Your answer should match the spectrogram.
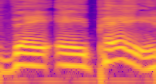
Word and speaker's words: VIP: As he approaches the red rope of the VIP, pronounced Ve A Pay in Spanish, oh my God.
